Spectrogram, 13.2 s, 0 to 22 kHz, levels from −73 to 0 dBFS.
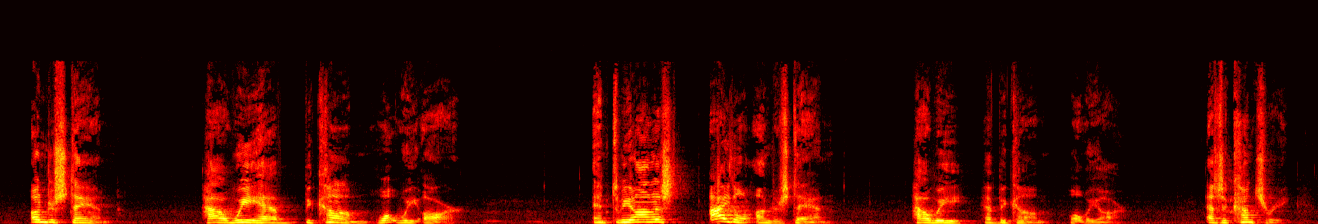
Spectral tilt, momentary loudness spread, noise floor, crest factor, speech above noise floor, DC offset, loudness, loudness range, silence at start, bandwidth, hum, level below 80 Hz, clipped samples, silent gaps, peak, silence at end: -4 dB/octave; 15 LU; -54 dBFS; 20 dB; 36 dB; under 0.1%; -18 LUFS; 6 LU; 0.3 s; 17 kHz; none; -60 dBFS; under 0.1%; none; 0 dBFS; 0.35 s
